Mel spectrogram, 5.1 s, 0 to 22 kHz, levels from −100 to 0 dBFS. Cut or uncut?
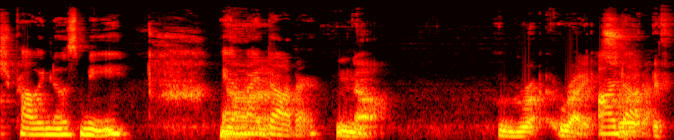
uncut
